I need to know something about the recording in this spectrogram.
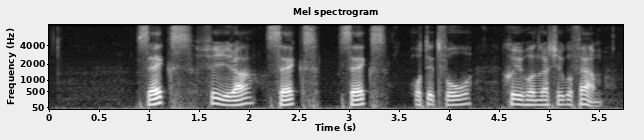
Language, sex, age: Swedish, male, 38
